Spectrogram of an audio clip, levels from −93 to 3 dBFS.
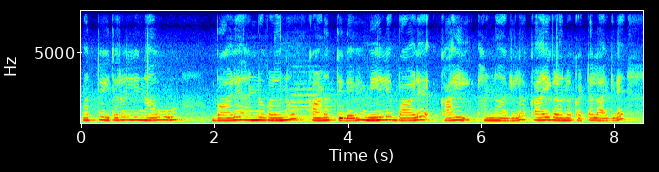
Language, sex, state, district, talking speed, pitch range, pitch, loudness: Kannada, female, Karnataka, Koppal, 90 wpm, 200-225 Hz, 210 Hz, -13 LUFS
